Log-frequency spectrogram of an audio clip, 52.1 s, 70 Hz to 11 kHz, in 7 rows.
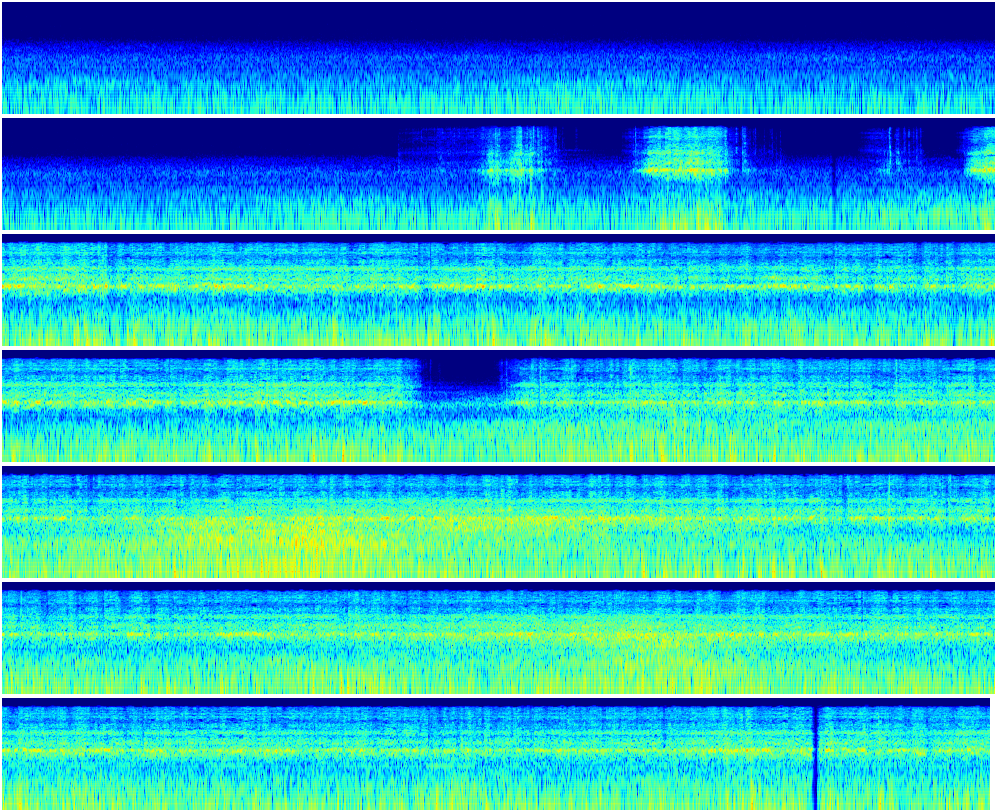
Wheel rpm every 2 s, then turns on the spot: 0, 0, 0, 0, 0, 10, 20, 30, 80, 70, 70, 70, 60, 40, 70, 70, 70, 70, 70, 70, 70, 70, 70, 70, 70, 70.
none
